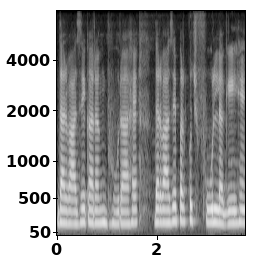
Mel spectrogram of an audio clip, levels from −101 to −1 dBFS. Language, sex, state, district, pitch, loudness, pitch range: Hindi, female, Chhattisgarh, Kabirdham, 175 Hz, -17 LUFS, 165-180 Hz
